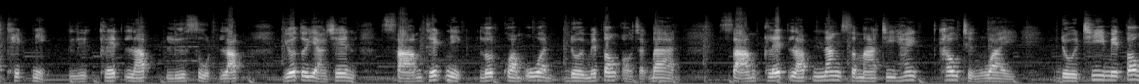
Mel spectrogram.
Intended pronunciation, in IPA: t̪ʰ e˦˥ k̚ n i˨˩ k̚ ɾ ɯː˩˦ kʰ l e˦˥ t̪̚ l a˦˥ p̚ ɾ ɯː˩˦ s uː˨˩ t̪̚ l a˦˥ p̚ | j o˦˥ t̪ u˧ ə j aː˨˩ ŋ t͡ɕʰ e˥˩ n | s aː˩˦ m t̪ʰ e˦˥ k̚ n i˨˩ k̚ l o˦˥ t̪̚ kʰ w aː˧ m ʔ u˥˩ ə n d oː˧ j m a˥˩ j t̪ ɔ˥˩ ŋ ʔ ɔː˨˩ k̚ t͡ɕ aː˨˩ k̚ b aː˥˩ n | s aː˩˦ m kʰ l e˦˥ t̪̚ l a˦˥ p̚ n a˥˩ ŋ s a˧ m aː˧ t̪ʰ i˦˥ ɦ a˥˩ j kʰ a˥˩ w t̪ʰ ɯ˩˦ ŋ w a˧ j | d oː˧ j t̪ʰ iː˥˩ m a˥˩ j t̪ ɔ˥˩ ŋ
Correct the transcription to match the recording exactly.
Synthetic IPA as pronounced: t̪ʰ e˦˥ k̚ n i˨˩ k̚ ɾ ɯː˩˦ kʰ l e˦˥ t̪̚ l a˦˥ p̚ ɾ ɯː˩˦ s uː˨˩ t̪̚ l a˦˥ p̚ | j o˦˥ t̪ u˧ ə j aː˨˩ ŋ t͡ɕʰ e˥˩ n | s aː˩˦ m t̪ʰ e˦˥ k̚ n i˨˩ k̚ l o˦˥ t̪̚ kʰ w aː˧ m ʔ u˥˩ ə n d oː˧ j m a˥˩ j t̪ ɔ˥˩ ŋ ʔ ɔː˨˩ k̚ t͡ɕ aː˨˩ k̚ b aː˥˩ n | s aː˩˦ m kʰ l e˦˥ t̪̚ l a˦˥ p̚ n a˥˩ ŋ s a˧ m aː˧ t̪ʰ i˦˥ ɦ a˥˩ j kʰ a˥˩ w t̪ʰ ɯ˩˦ ŋ w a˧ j | d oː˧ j t̪ʰ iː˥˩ m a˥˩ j t̪ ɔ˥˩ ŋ

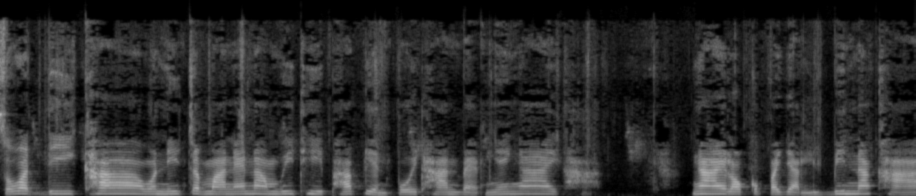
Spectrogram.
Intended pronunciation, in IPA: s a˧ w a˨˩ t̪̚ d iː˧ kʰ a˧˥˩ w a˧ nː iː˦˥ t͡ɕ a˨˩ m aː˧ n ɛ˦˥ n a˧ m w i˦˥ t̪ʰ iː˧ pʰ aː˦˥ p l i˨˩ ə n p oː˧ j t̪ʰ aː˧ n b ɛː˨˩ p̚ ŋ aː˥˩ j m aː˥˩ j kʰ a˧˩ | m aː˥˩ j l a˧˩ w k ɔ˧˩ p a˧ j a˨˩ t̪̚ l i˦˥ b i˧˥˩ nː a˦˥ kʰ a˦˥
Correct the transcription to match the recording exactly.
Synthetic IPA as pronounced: s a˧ w a˨˩ t̪̚ d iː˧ kʰ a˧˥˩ w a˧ nː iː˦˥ t͡ɕ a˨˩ m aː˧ n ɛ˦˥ n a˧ m w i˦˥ t̪ʰ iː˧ pʰ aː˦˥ p l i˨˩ ə n p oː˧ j t̪ʰ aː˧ n b ɛː˨˩ p̚ ŋ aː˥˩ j ŋ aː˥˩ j kʰ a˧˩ | ŋ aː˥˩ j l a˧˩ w k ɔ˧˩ p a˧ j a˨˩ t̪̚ l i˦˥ b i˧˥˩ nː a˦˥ kʰ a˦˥

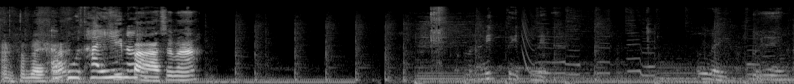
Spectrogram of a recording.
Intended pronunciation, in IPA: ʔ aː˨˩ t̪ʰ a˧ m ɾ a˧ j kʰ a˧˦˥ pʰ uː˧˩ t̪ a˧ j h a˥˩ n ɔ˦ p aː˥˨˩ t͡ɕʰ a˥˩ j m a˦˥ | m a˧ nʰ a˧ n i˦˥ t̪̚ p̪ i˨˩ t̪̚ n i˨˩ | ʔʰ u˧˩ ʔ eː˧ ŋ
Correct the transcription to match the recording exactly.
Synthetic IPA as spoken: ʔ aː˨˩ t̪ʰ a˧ m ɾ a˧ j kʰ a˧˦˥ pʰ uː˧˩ t̪ʰ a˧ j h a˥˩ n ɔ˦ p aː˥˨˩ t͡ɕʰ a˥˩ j m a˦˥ | m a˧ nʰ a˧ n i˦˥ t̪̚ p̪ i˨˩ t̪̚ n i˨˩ | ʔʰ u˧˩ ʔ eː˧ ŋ

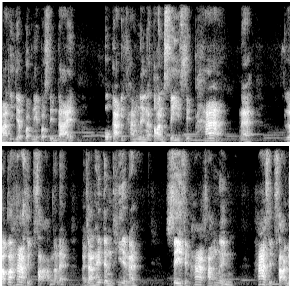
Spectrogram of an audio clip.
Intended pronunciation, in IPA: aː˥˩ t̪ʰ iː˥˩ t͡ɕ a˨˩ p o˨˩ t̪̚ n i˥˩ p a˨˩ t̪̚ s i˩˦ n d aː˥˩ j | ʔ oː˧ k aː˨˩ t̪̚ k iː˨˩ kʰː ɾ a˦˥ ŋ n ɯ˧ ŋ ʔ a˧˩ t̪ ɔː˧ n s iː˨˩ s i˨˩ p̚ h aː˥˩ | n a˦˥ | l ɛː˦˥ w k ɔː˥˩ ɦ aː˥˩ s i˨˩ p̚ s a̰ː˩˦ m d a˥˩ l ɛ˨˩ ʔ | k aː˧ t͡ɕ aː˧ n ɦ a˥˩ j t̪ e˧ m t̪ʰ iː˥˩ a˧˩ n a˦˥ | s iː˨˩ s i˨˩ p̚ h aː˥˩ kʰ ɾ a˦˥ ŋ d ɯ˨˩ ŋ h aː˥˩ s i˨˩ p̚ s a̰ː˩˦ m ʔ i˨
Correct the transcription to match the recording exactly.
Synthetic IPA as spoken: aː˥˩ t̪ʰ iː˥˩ t͡ɕ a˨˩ p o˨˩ t̪̚ n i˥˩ p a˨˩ t̪̚ s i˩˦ n d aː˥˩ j | ʔ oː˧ k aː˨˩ t̪̚ ʔ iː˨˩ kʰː ɾ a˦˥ ŋ n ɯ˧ ŋ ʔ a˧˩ t̪ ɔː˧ n s iː˨˩ s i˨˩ p̚ h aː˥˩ | n a˦˥ | l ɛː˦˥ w k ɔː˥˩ ɦ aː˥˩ s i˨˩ p̚ s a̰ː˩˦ m n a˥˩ l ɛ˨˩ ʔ | ʔ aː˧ t͡ɕ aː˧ n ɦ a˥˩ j t̪ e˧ m t̪ʰ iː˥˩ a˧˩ n a˦˥ | s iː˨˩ s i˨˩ p̚ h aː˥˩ kʰ ɾ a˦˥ ŋ n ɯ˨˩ ŋ h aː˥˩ s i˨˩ p̚ s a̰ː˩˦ m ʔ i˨

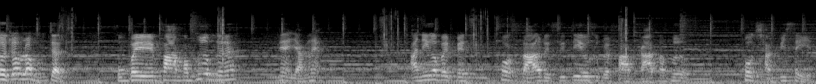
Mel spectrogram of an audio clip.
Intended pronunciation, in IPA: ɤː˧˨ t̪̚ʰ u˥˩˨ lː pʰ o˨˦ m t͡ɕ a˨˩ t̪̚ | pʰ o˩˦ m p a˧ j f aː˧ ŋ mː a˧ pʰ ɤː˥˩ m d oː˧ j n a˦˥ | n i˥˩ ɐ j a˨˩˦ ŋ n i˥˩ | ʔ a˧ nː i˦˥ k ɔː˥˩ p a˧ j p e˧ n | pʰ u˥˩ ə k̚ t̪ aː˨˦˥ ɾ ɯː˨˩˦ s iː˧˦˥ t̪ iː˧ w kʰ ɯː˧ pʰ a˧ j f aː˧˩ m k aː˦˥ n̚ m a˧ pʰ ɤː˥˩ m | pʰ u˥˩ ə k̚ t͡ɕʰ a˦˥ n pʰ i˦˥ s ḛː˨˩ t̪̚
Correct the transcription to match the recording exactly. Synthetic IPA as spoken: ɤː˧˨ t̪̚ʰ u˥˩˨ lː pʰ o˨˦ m t͡ɕ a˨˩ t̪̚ | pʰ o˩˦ m p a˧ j f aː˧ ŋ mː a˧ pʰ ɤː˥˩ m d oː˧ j n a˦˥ | n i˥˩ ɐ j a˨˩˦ ŋ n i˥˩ | ʔ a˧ nː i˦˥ k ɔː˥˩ p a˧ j p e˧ n | pʰ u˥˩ ə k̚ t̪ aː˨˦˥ ɾ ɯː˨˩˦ s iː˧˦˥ t̪ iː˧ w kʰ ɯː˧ p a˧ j f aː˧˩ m k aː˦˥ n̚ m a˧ pʰ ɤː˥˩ m | pʰ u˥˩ ə k̚ t͡ɕʰ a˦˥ n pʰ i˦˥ s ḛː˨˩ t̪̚

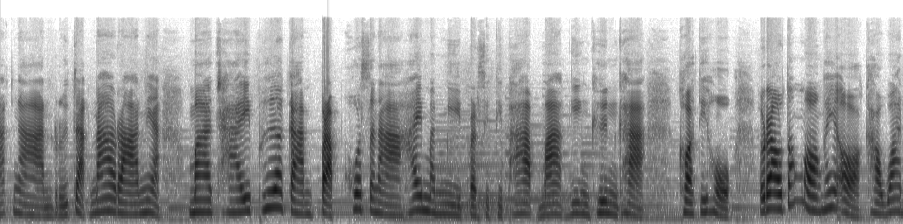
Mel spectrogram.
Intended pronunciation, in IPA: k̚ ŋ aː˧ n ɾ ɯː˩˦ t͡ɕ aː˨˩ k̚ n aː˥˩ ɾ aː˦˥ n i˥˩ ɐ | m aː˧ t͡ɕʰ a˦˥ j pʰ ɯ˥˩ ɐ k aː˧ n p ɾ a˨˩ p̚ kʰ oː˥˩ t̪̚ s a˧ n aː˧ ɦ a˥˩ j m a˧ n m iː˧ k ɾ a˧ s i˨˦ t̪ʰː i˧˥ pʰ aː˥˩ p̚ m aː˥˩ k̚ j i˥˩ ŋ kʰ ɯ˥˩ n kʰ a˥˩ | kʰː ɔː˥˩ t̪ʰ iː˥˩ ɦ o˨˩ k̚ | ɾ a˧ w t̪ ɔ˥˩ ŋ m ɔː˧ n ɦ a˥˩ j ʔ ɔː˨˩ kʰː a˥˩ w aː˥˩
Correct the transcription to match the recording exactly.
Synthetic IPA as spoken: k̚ ŋ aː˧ n ɾ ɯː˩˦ t͡ɕ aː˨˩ k̚ n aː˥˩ ɾ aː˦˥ nː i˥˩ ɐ | m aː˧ t͡ɕʰ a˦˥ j pʰ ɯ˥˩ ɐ k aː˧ n p ɾ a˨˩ p̚ kʰ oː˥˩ t̪̚ s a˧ n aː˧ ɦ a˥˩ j m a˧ n m iː˧ p ɾ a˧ s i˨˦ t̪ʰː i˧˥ pʰ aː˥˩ p̚ m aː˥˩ k̚ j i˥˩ ŋ kʰ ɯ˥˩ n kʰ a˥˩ | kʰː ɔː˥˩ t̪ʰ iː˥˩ ɦ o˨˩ k̚ | ɾ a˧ w t̪ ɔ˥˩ ŋ m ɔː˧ ŋ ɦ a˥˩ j ʔ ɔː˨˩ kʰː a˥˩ w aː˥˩

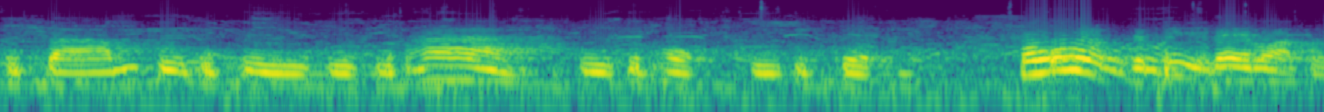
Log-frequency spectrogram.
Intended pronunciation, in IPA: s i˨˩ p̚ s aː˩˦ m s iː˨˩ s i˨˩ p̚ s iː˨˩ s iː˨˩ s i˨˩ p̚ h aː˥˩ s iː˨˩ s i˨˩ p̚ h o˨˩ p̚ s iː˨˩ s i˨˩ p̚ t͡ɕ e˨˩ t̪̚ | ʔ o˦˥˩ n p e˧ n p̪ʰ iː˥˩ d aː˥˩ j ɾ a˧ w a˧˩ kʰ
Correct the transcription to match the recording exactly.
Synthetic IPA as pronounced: s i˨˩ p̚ s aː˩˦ m s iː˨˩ s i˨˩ p̚ s iː˨˩ s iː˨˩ s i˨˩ p̚ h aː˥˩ s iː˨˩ s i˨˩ p̚ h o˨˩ k̚ s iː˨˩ s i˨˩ p̚ t͡ɕ e˨˩ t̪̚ | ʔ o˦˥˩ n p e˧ n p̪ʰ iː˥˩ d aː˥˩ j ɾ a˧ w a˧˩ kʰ

